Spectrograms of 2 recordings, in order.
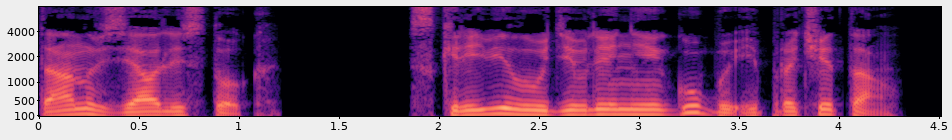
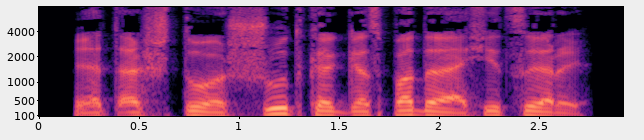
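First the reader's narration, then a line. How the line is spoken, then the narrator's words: Enraged growl. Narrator (Russian): побагровел и зарычал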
